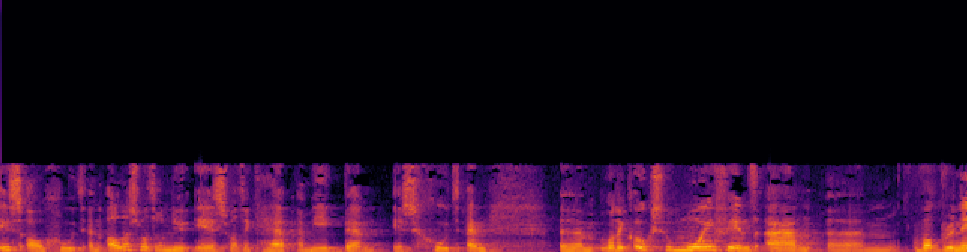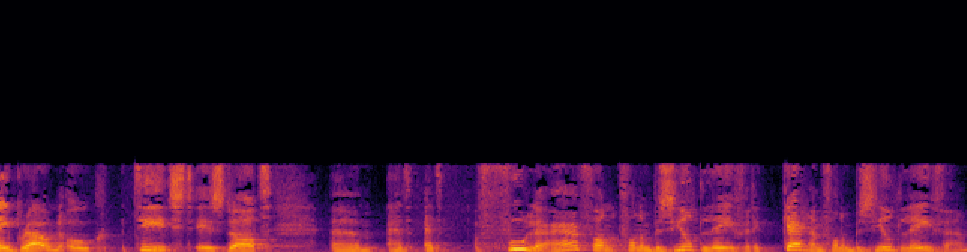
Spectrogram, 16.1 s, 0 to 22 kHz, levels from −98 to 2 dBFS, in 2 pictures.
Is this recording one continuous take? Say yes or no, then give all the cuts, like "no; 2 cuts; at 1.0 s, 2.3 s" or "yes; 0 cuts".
yes; 0 cuts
